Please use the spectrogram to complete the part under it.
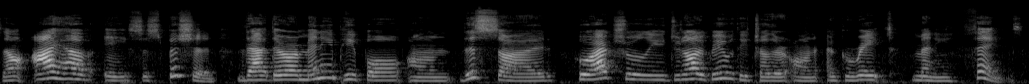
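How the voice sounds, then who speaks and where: Bright, forceful American woman commentator. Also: mid-range voice, rough recording. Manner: emphatic, conversational, rhetorical asides. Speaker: online commentator. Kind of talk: informal opinion monologue.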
